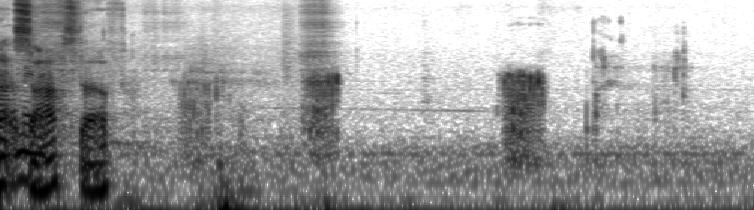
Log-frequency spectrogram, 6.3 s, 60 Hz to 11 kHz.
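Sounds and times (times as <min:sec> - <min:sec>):
speech: 0:00.0 - 0:01.1
turkey purrs on a four-reed latex mouth diaphragm call: 0:02.5 - 0:03.0, 0:04.1 - 0:05.1.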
